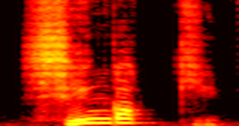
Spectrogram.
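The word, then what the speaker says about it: 新学期: 언제부터야라는 거를 미리 얘기해 줍니다 같이 볼게요 아빠 심각기 발음 주의하세요라고 짧게 불러주시면 됩니다 그래서 새 학기가 말이야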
